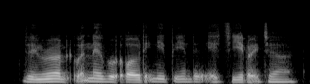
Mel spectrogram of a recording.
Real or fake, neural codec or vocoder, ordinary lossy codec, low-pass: fake; codec, 16 kHz, 0.5 kbps, X-Codec, HuBERT features, trained on balanced general audio; none; 7.2 kHz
